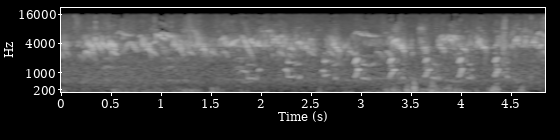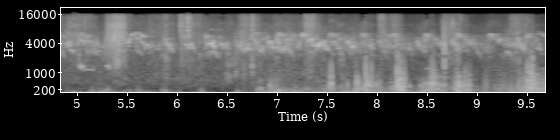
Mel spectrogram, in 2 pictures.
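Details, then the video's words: Turkeys in a territorial fight, a burst of quick repeated yelps amid high twittering of other birds, then loud scuffling and thumping. "guajolotes peleando o changorgos"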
